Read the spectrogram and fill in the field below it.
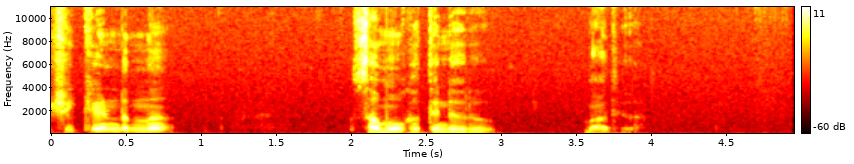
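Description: A middle-aged man speaks calmly and close, in short phrases.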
